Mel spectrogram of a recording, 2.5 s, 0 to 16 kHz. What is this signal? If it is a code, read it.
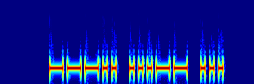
Morse code, heard as a keyed tone, about 27 wpm, 700 Hz. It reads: 83S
